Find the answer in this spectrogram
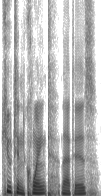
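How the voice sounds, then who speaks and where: A man's voice: medium pitch, lively intonation, slow pace, warm tone, clean tone, no room sound. A young man giving casual, rambling commentary as he plays a game and tours a server. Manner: chatty, meandering, easily distracted. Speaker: Let's Play host.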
